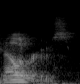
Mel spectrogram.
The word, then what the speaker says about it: Belarus: and distribution of our products into russia and belarus uh intel am i pronouncing that correct belarus yeah absolutely i'm just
